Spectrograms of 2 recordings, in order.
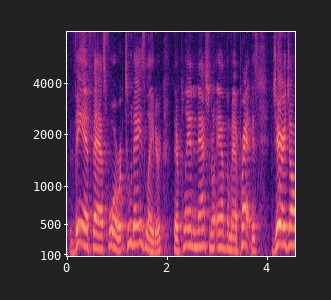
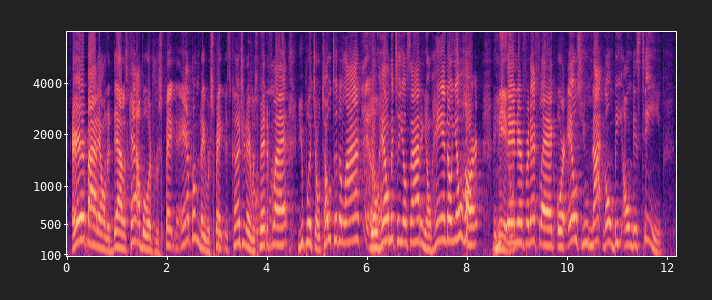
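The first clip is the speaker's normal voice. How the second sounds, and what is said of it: Imitates another person's voice. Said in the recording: “I'm going to do my Jerry Jones voice.”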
